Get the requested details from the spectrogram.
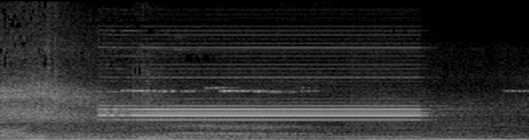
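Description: A car horn blares steadily for a few seconds.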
